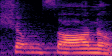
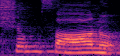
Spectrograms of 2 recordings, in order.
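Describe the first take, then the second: The two takes are said the same way.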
